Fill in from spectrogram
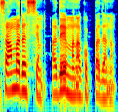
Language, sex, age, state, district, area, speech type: Telugu, female, 30-45, Telangana, Bhadradri Kothagudem, urban, spontaneous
